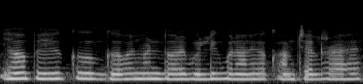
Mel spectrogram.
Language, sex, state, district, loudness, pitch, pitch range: Hindi, female, Jharkhand, Jamtara, -21 LUFS, 245 Hz, 240-260 Hz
